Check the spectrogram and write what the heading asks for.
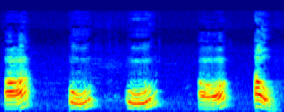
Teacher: पश्च स्वर में जीभ का पिछला हिस्सा काम करेगा, जिसमें बड़ा छोटा उ, बड़ा उ ओ और औ आता है।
